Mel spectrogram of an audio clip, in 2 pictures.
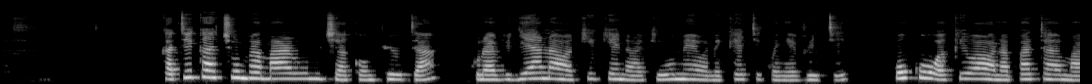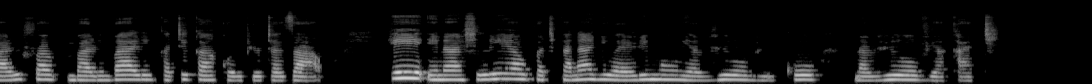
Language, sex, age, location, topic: Swahili, female, 25-35, Dar es Salaam, education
